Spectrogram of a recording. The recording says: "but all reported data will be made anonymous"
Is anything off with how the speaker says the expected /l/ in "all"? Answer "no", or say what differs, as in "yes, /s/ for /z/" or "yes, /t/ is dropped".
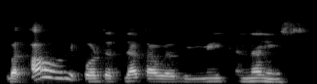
yes, /w/ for /l/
